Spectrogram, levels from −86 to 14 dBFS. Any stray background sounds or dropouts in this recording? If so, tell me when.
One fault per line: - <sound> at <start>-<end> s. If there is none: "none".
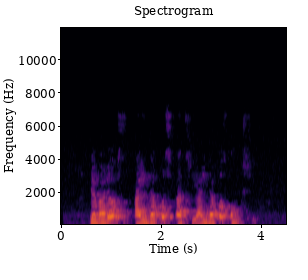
none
